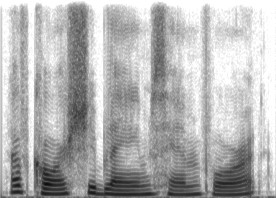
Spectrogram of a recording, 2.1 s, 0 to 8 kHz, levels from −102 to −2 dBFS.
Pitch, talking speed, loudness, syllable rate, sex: 185 Hz, 205 wpm, -18 LUFS, 5.0 syllables/s, female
